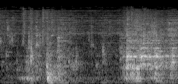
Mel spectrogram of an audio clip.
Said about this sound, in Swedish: Sen häller man på vinet. Kanske. Och sen när det är liksom... Så ska det bara ångas i ett par minuter tror jag.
